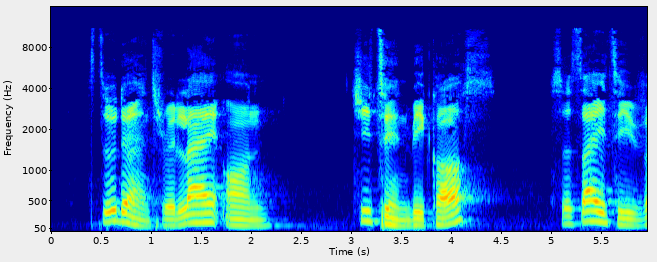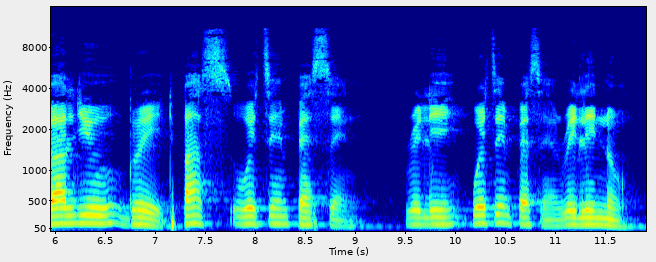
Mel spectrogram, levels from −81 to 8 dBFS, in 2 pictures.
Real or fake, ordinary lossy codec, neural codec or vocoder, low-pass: real; MP3, 48 kbps; none; 14.4 kHz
